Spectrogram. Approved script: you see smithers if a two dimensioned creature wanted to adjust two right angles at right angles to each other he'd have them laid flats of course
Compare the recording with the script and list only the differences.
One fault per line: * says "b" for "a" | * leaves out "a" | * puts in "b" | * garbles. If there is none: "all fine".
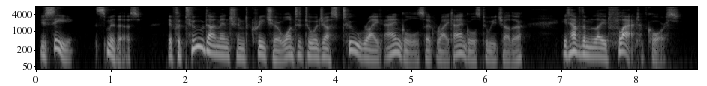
* says "flat" for "flats"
